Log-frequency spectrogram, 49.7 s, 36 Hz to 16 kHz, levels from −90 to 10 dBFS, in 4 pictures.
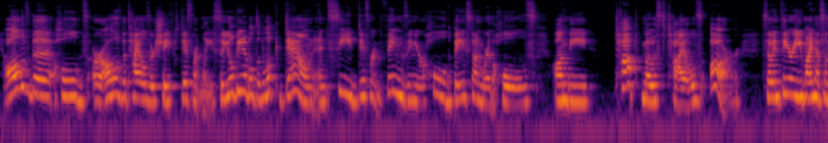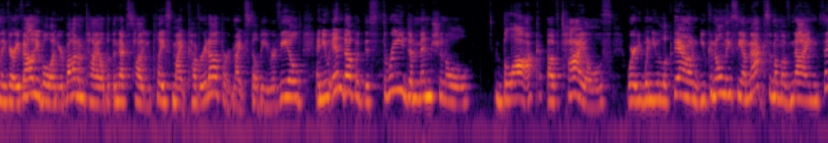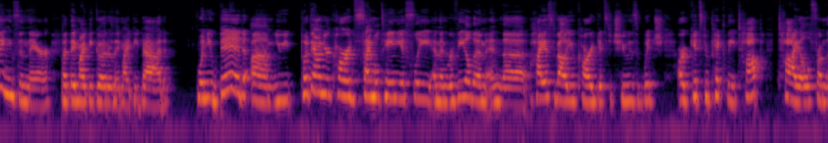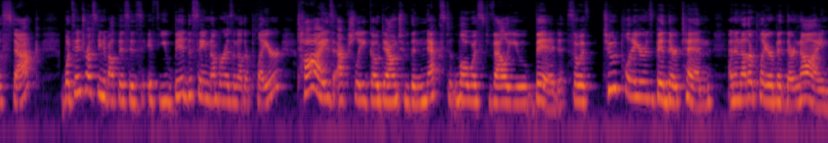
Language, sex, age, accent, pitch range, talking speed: English, female, 30-49, American, 210-260 Hz, 210 wpm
